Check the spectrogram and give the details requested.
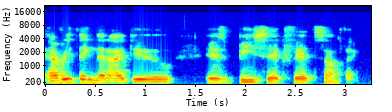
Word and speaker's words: Bisek Fit: Well, I mean, everything that I do is Bisek Fit something. So it's just as it's spelled, BESICKFIT. Anywhere you want to find me, it's Bisek Fit.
